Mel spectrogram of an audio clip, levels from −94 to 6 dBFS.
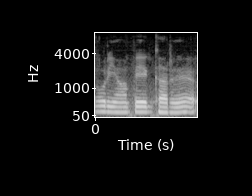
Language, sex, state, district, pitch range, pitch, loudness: Hindi, male, Uttar Pradesh, Shamli, 140-145 Hz, 140 Hz, -15 LUFS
